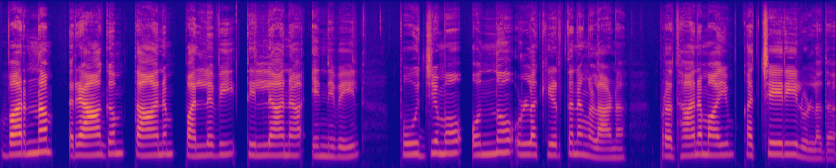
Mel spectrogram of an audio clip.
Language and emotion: Malayalam, neutral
